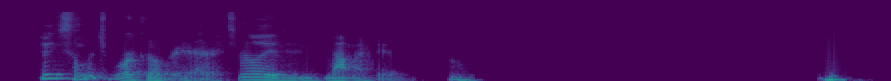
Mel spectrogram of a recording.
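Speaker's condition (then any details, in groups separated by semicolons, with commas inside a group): No condition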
